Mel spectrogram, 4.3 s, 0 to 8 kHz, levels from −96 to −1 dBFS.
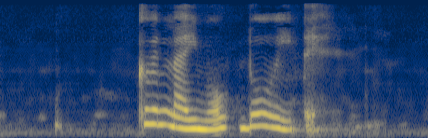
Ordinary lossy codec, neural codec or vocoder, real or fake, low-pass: MP3, 48 kbps; codec, 24 kHz, 1.2 kbps, DualCodec; fake; 7.2 kHz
